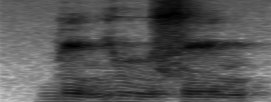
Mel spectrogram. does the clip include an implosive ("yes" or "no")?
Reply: no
